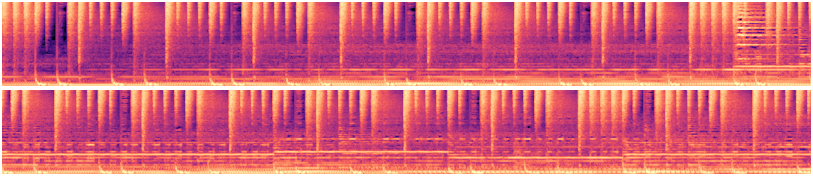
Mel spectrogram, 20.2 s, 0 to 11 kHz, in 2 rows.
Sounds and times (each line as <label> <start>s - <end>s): electronic track 0.0s - 20.2s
